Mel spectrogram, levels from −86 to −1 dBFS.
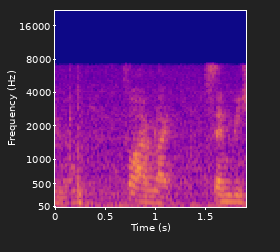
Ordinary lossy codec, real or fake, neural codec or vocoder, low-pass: none; real; none; 7.2 kHz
